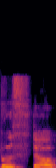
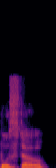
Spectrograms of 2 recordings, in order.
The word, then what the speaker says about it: Busto: Aari, how do you say it? BTO. B U S T O BTO.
